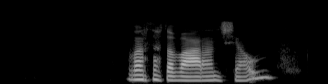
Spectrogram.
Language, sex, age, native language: Icelandic, female, 8, Icelandic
